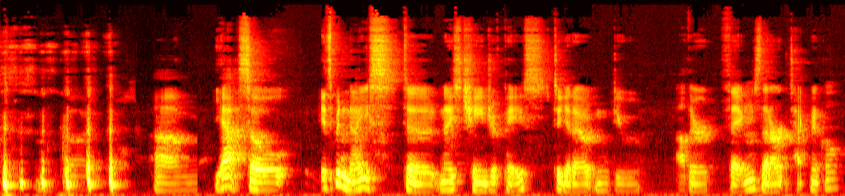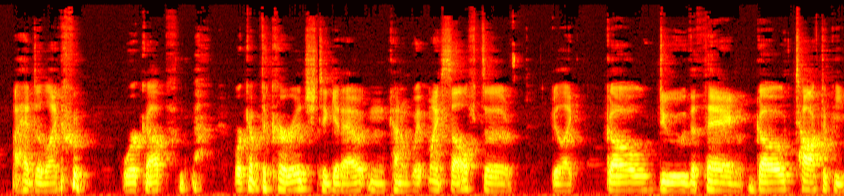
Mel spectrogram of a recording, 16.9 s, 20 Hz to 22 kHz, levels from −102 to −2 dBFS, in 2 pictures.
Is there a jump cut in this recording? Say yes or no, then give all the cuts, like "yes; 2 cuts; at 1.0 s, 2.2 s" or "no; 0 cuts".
yes; 2 cuts; at 8.6 s, 11.6 s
